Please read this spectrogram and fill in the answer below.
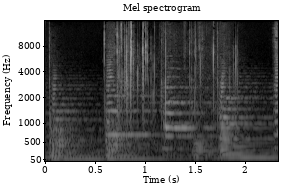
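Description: Background music with a run of crisp cracks as M&M's candy is crunched.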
